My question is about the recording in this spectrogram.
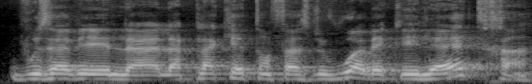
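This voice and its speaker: A man, a mentalist host leading a guest through a calm guided visualization with soft, hesitant instructions. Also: mid-range voice. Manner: soft, slow, suggestive instructions with hesitant restarts.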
